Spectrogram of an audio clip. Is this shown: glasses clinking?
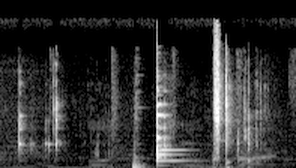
yes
